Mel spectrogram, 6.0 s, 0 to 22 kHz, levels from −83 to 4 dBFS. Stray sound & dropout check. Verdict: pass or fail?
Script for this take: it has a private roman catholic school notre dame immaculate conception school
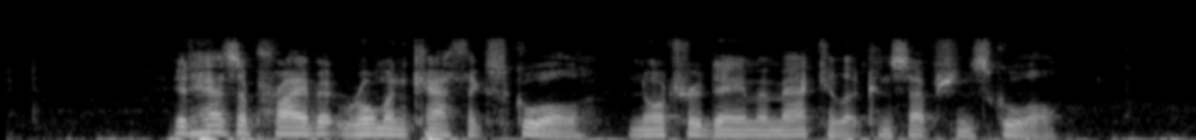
pass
